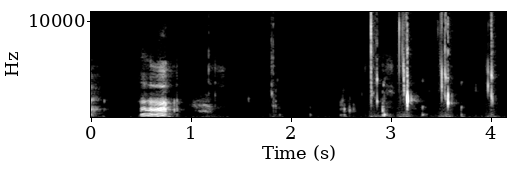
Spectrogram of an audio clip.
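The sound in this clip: Close-up chewing of food into the microphone, ASMR style: one burst of wet mouth noise, then many short crunchy clicks and smacks, alone and fairly quiet.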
